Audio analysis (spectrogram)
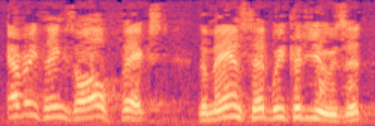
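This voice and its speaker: Brash, touchy young man, husky, high-pitched. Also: lively intonation, fairly quick, a bit bright, heavily acted. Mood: eager, boastful. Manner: blunt, touchy. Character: brash, jealous young small-town boyfriend, touchy and boastful. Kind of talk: 1940s radio drama acting. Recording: muffled, reverberant 1940s radio recording.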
